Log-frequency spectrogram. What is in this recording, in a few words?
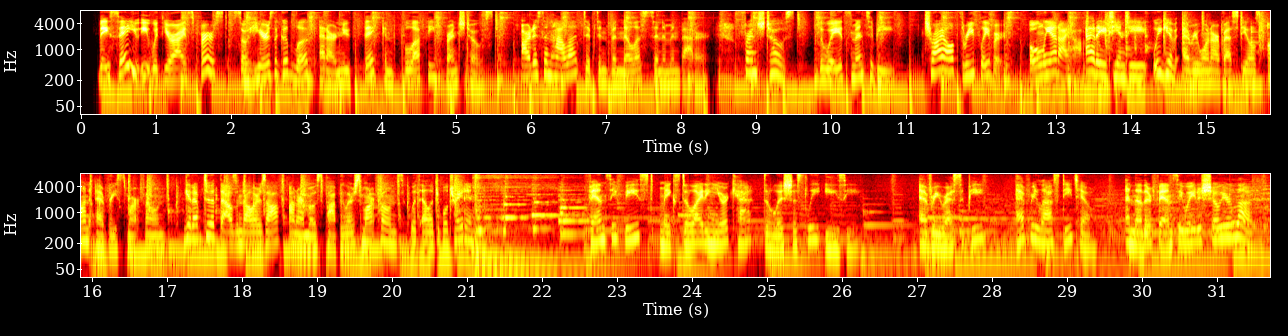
commercial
